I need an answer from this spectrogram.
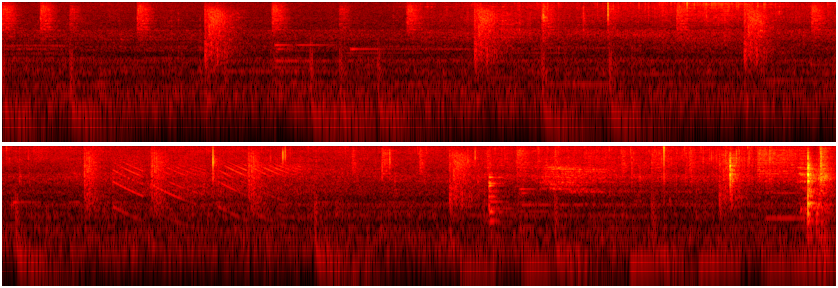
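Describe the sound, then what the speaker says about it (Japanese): Chicken tenders shallow-fry in a little oil in a pan, giving a steady close sizzle and crackle. Stirring scrapes and clinks occur repeatedly over the frying. "油を全体に行き渡らせて少し吸わせるようなイメージで揚げていきましょう。"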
